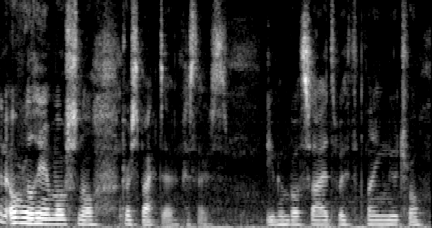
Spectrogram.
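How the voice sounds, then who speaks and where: A woman with a low, slightly husky and nasal voice chats to her camera at home. She rambles from one thought to the next and often leaves sentences unfinished, with a faint hiss in the background. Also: fairly even intonation, normal speed, a little mellow. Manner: rambling, trailing off mid-thought. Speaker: vlogger. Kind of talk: casual rambling vlog. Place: her own apartment.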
